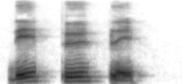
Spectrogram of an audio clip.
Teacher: A gente tem dois E's com a boquinha mais aberta no final, e no meio a gente tem um E com bico.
